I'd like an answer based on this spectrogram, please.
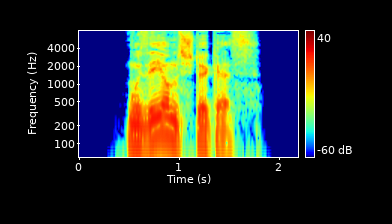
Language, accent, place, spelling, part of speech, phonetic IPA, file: German, Germany, Berlin, Museumsstückes, noun, [muˈzeːʊmsˌʃtʏkəs], De-Museumsstückes.ogg
- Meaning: genitive singular of Museumsstück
